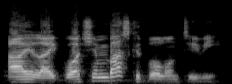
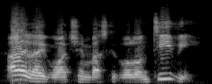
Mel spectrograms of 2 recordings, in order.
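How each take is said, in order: First: The stress is on basketball. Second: The stress is on TV.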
